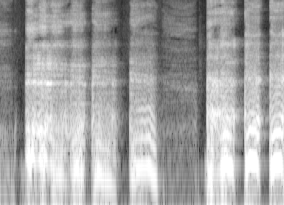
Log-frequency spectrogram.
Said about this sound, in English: I'll clear my throat.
